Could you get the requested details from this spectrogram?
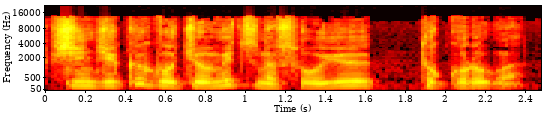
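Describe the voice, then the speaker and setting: A man in casual radio chat, telling stories with lively recitation of old rhyming verse. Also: on the high side, quick pace.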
